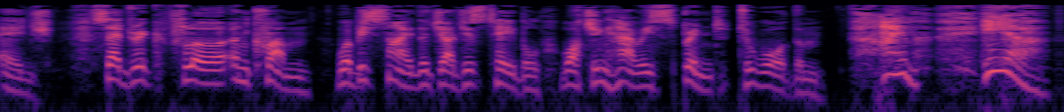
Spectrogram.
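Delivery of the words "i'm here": high, breathless broken announcement; panting. A narrator's reading. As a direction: get it out between pants. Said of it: "Harry panted".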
